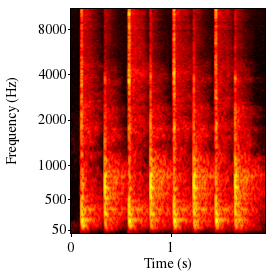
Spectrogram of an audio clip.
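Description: A softer 53 mm urethane street skateboard wheel, one that feels muffled when riding, is knocked eight times in a steady series. Each knock is a short, dull, woody tap centered low around 200 Hz that dies away almost at once, sounding slightly different from a hard wheel.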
